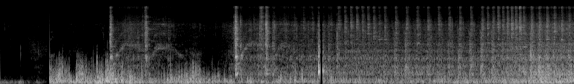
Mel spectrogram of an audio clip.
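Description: Short silence, then the engine catches and settles into a steady, even drone with no misses; generator running normally.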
